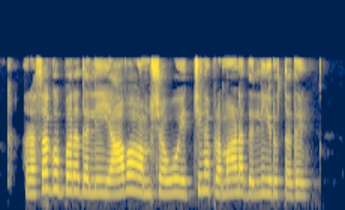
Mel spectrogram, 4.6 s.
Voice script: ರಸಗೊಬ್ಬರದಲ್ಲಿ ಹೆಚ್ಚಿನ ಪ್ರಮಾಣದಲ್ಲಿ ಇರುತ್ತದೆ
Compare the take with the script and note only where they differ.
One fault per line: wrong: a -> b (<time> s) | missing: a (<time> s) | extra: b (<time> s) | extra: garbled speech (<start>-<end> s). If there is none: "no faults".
extra: ಯಾವ ಅಂಶವು (1.4 s)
